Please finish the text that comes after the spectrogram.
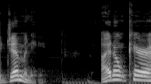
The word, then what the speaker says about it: Gemini: made a statement declaring the official pron Association to be geminy so since it's their program we'll be playing by their rules they all said giny so we're going to say geminy I don't care how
